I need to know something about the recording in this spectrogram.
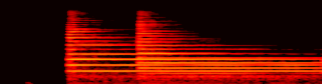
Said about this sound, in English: American and British children and teenagers go trick or treating on Halloween evening. They go from house to house in their costumes and ring doorbells.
